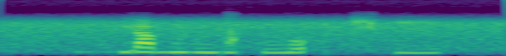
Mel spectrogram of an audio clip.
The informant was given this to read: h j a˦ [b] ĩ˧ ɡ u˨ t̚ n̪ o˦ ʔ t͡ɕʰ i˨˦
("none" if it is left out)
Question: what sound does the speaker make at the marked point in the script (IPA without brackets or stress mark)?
b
